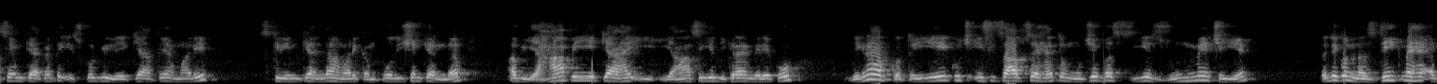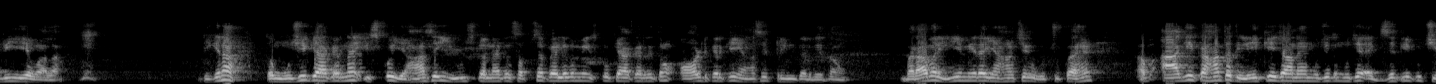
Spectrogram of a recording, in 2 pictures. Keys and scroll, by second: 21.5 alt+].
